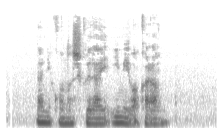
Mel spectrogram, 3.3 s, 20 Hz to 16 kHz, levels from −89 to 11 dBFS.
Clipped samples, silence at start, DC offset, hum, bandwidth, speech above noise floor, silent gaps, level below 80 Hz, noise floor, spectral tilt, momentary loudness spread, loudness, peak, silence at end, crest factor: under 0.1%; 0.55 s; under 0.1%; none; 11 kHz; 31 dB; none; -68 dBFS; -64 dBFS; -5.5 dB/octave; 6 LU; -34 LUFS; -18 dBFS; 0.75 s; 16 dB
